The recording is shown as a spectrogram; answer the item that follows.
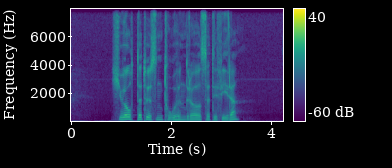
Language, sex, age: Norwegian, male, 41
